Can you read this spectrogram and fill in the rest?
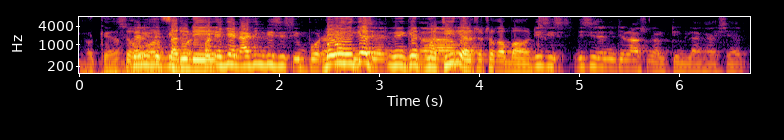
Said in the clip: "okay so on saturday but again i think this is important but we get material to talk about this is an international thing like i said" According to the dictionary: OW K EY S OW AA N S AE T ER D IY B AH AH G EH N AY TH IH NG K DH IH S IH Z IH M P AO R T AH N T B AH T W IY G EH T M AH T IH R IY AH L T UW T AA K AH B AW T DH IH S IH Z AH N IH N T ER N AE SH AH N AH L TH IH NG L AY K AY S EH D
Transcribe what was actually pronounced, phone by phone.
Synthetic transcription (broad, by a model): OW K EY S OW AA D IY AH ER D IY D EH AH G EH N AY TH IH NG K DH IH S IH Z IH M P AO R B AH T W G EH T W IY G EH T M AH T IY R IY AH L T UW T AA K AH B AW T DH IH S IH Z AH N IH N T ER N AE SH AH N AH L T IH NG L AY K AY S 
